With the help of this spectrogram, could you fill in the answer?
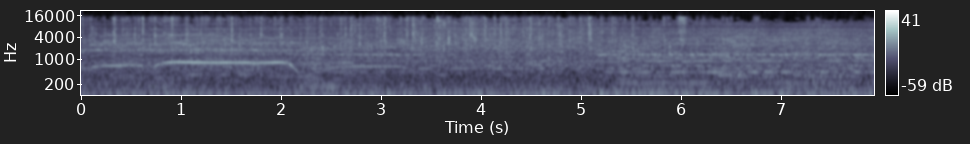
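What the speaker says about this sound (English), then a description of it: "How about a round of applause for Dale Creasy Jr.?" Outdoor crowd at the Night Under Fire drag racing parade cheering and clapping for a drag racer, a steady, dense roar throughout with a brief whistle-like tone near the start and voices mixed in.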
